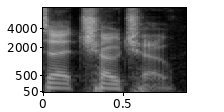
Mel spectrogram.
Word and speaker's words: Chocho: The TT support is pronounced... It's Chocho. Like C-H-O.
